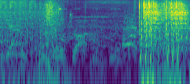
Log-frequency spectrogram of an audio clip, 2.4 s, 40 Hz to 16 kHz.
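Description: Rapid gunfire bursts from a Left 4 Dead 2 zombie-shooter match, crackling loudly across the whole moment with a sharper, heavier volley near the end, mixed under game noise and talk.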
